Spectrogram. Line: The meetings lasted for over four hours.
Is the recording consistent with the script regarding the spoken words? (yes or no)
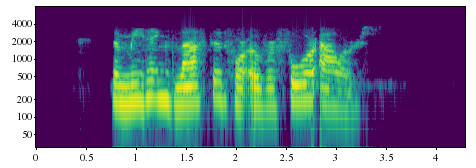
yes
